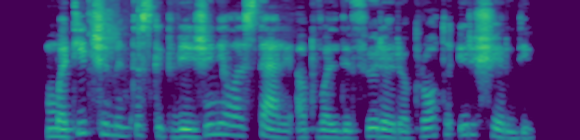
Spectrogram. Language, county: Lithuanian, Alytus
